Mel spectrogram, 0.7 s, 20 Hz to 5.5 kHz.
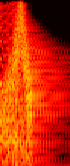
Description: Sword Inside; Open Zelda; Quest Designer 2.0.4b; Weapons

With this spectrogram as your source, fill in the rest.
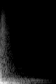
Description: Kick; Ableton Live 12 Lite; Core Library; Drums

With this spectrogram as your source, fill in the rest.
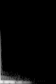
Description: Tom; Ableton Live 12 Lite; Core Library; Drums

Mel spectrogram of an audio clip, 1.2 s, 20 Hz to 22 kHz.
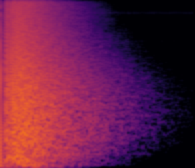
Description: Early Reflections Vocal Wet L; Impulse Responses; Ableton Live 12 Lite

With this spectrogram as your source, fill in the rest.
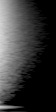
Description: snare; Playdate SDK; MIDI Player

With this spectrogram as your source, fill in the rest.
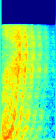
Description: Life Sword; MMBNMMOP

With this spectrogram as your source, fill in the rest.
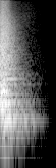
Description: Snare Vinyl, drums one shots

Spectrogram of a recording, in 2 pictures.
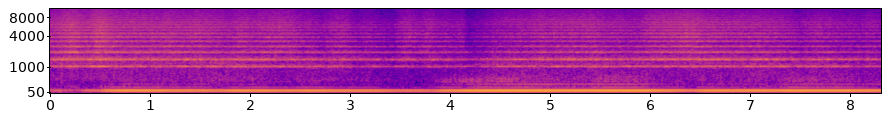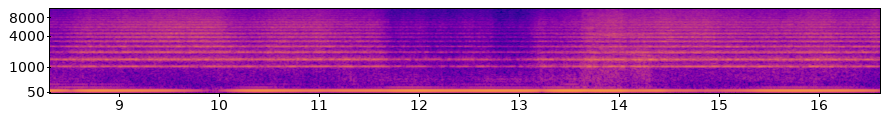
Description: Whistle Stone Champagne F sharp Loop; Journey

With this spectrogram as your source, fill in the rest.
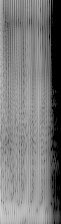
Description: Synth Bass PCM

